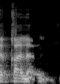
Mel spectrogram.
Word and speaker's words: Qalam: There's like there's also like the rural Palestinian can say Qalam with a Q. – Yes. – Right. – Yeah, we say Qalam. That's how we say it.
